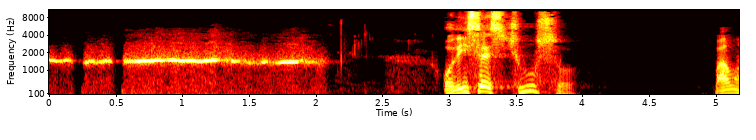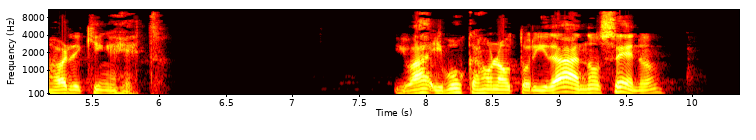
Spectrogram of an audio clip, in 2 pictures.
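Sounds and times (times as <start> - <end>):
person whistling: 0.0 - 2.2
speech: 3.0 - 4.0, 5.0 - 6.1, 7.8 - 9.9.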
